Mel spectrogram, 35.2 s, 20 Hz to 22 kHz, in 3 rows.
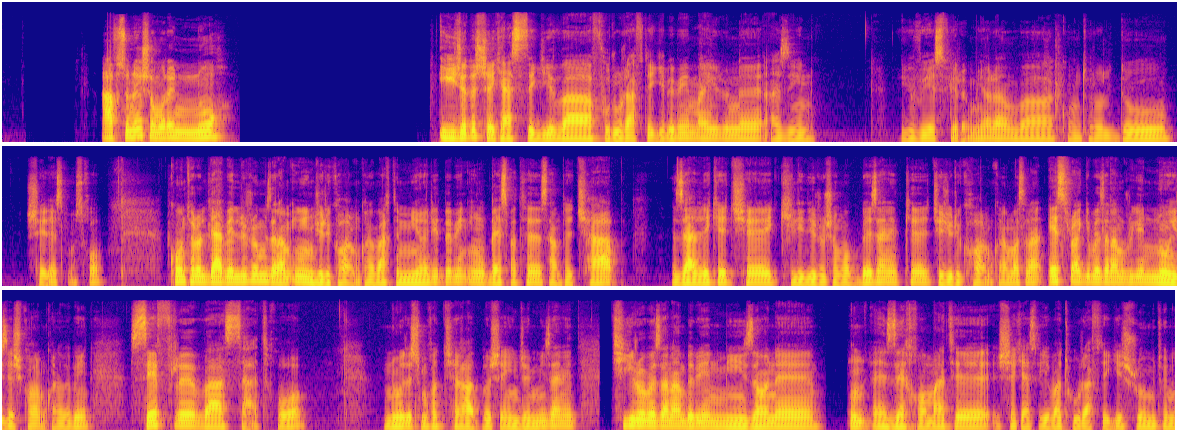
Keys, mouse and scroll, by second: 0.2 x, 8.3 click, 8.3 s, 8.7 middle click, 9.1 shift+middle drag, 10.5 ctrl+2, 13.9 ctrl+w.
